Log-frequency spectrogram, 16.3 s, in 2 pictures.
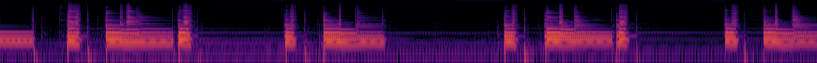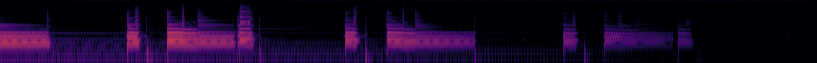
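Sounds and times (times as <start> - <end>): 
blues chords: 0.0 - 13.0.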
